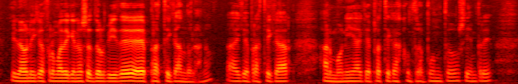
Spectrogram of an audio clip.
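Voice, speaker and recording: With a dark, mellow tone that is somewhat breathy, a man talks at a fairly quick pace in a monotone, flat intonation. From Spain, Jaén (Andalusia). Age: 50s. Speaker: musician. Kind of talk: interview. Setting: home living room.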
